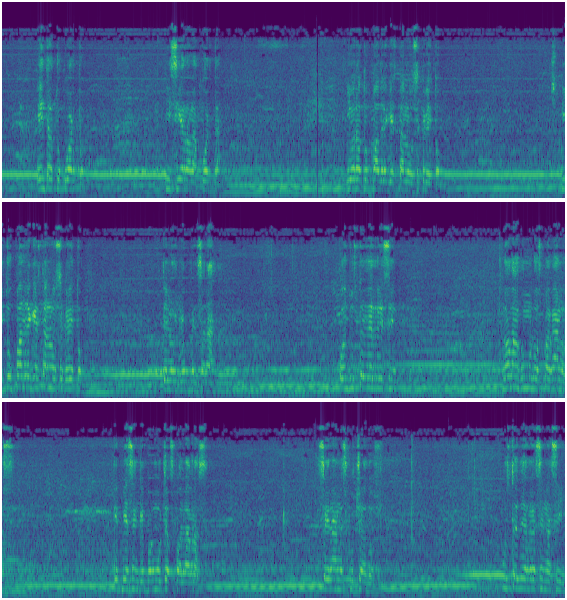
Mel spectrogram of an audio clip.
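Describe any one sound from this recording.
A man speaks dramatically, heard from some distance.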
